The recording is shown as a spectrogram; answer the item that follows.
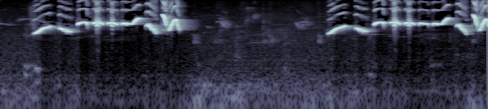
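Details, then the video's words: An Oriental magpie-robin sings a speedy, tight lure song while opening its tail, aimed at getting other magpie-robins to respond; a rising note leads into a train of quick repeated whistles and zigzag flourishes, heard twice with a quiet gap. "Pancingan Kacer Gacor Speed Rapat Buka Ekor! Buat Kacer Lain Auto Nyaut"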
